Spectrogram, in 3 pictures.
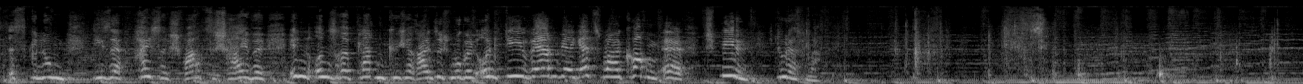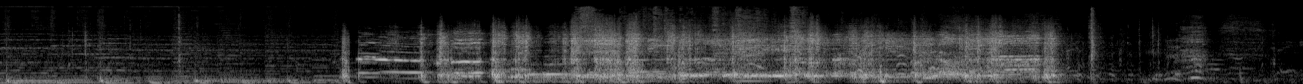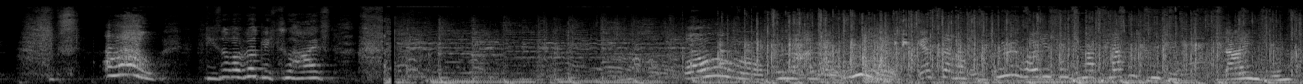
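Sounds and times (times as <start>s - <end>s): vinyl record music: 16.4s - 23.8s.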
